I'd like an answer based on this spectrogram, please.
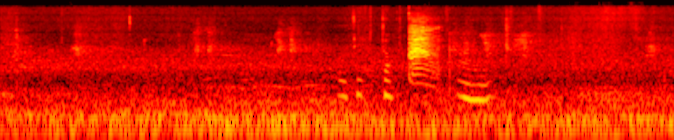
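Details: Indoor Korean shorthair cat Nacho begging for another treat; a bent, whining meow past the midpoint, followed by a short lower one, amid quiet household background and faint movement.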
